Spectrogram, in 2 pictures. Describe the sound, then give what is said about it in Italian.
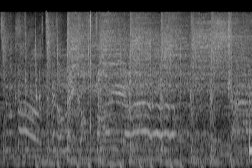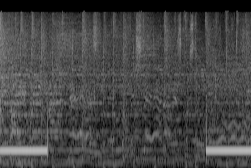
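A telephone rings out while a listener is being called. Two long, steady, loud ring tones, each about a second, follow a busy stretch of other tonal sound, with a gap between them. “Gli dai una telefonatina.”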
